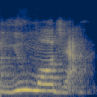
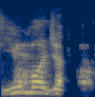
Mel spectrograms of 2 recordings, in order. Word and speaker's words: Umoja: to you sister girly so the program is called umoja u m o j a and Nelly is yes you Mojo so much apology for mispronouncing that the first time so um yes so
